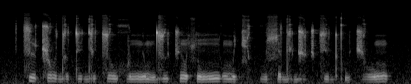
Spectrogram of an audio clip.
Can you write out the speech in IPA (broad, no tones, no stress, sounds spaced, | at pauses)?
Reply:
t͡s ɨ ʈ͡ʂ o d o t ʉ d ʉ t͡s o xʷ ɨ n ɵ m d͡z u t͡ʃ õ ɬ ũ m ɲ o m ɐ t͡ɕ u kʷ ɨ ɬ ɐ d ʉ d͡ʒ u t͡ʃ t͡s ʉ d kʷʼ i t͡ʃ o m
